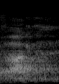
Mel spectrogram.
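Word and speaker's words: Wagner: Vagner, do you spell your name with a V? I knew I should have seen it. This is Fagner spelled with a W, pronounced with a V.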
